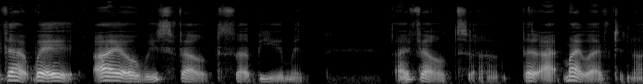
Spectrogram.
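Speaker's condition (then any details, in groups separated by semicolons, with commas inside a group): Cerebral palsy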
